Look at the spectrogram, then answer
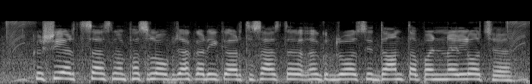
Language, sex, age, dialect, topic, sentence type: Maithili, female, 18-24, Angika, agriculture, statement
